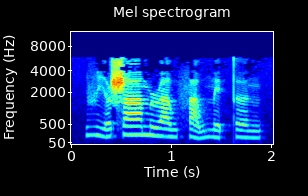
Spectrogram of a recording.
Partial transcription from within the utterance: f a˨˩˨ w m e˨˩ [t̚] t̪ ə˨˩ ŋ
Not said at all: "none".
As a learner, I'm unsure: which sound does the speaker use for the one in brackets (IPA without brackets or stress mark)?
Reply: t̚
